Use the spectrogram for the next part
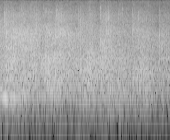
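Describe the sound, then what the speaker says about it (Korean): Loud applause fills a church hall, a dense sustained clatter of many hands clapping together at a worship service, continuing evenly without voices. "박수 크게 치시죠."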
